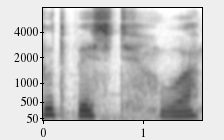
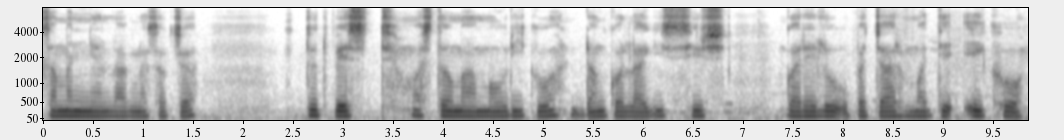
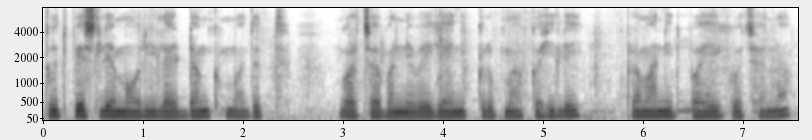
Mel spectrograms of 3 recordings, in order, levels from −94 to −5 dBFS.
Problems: none marked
